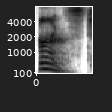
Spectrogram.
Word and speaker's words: Ernst: ernst how do you say your last name ernst okay it's just perfect good for you gail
